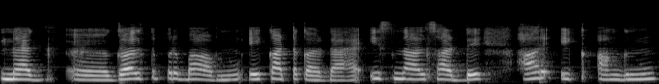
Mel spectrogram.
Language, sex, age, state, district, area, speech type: Punjabi, female, 18-30, Punjab, Gurdaspur, rural, spontaneous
